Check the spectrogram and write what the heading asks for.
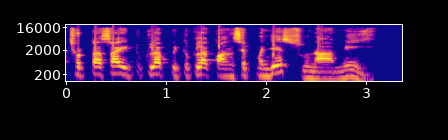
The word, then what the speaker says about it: tsunami: इटकला पिटुकला concept म्हणजे सुनामी ना spelling पहा तुम्ही कस लिहिला जाते टी एस य एन एम आय त हा सायलेंट आहे तर सुनामी काय आहे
